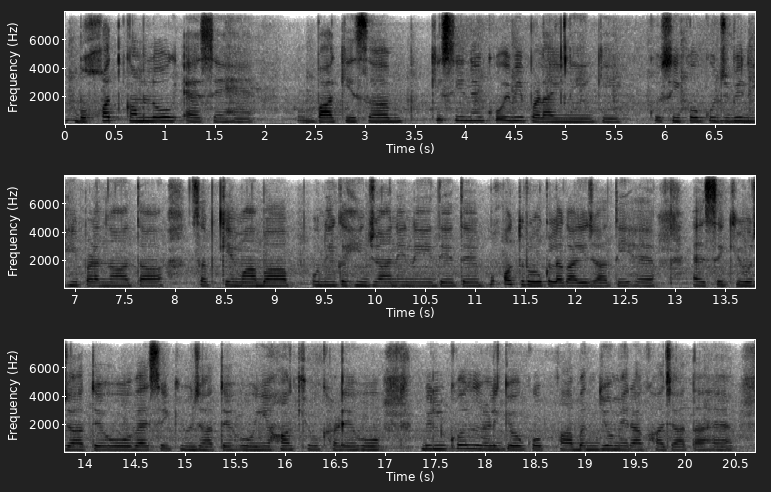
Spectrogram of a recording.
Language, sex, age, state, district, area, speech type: Urdu, female, 18-30, Uttar Pradesh, Gautam Buddha Nagar, urban, spontaneous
